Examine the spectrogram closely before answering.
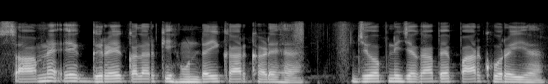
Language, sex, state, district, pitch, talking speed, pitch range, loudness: Hindi, male, Jharkhand, Palamu, 130 Hz, 185 wpm, 120-135 Hz, -15 LUFS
